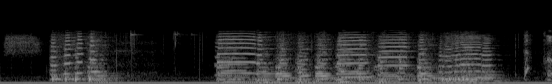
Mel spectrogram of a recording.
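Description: Glasses clink together in a few bright, ringing bursts, each strike leaving a shimmering tonal ring that lingers and overlaps the next, with no talking.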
